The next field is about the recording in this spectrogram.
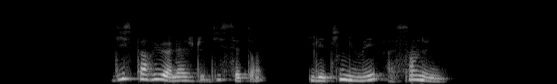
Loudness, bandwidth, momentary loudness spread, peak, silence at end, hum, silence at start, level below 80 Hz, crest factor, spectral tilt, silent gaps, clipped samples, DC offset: -26 LUFS; 7.2 kHz; 13 LU; -8 dBFS; 1.1 s; none; 1.15 s; -76 dBFS; 18 dB; -9 dB/octave; 2.79-3.05 s; under 0.1%; under 0.1%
